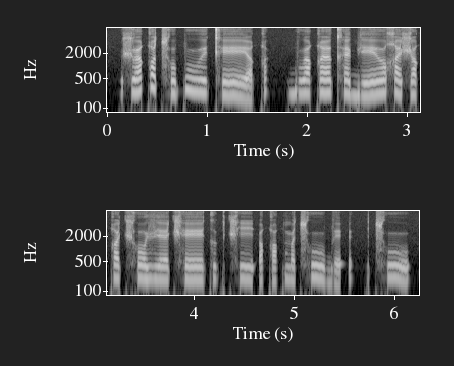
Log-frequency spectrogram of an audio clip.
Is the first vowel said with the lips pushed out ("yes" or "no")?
yes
